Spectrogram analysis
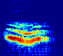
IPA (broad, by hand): u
